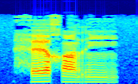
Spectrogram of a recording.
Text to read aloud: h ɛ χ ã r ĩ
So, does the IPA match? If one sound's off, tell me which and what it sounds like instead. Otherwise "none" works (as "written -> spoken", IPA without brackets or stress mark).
none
